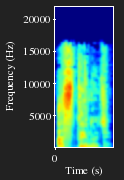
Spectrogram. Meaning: alternative form of осты́ть (ostýtʹ)
- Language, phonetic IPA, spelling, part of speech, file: Russian, [ɐˈstɨnʊtʲ], остынуть, verb, Ru-остынуть.ogg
